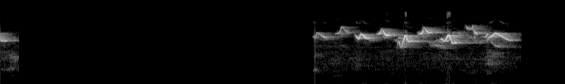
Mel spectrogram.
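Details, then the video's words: Azulão, the ultramarine grosbeak, singing canto baiano, the Bahia-style song: one brisk two-second phrase of clear, looping whistles that rise and fall quickly, set between stretches of silence. "Azulão- canto baiano"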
